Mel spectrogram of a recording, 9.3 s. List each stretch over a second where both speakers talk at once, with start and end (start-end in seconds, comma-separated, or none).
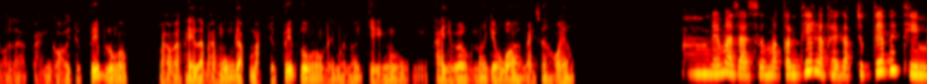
none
